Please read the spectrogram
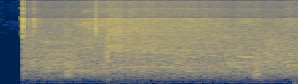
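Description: Dead silence that gives way abruptly, a fraction of a second in, to a steady background murmur and hiss of ambient noise from an open announcer's microphone.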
